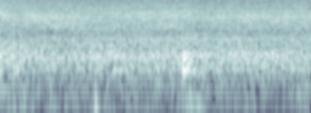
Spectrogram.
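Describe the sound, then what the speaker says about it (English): Mushrooms sizzling in a frying pan while being moved around, a steady soft hiss with no voices. "I'm just moving them around in the pan to make sure that every single mushroom is on the bottom of the pan"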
